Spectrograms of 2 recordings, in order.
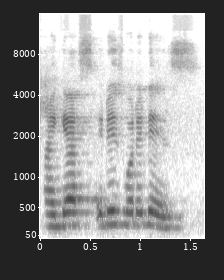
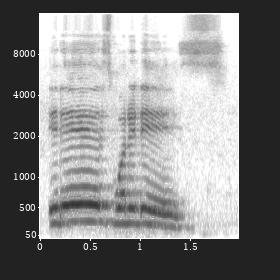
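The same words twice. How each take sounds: First: Said in the usual way. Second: "It is what it is" slow, loud and drawn out; emphatic repeat. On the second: Real, not acted. Streamer repeating to viewers, "It is what it is" slow and emphatic. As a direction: stretch each word of "It is what it is".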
